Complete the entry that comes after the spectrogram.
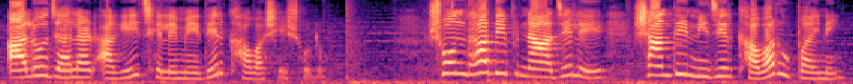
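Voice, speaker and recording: High, bright-voiced woman reading a story. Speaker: audiobook narrator. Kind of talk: scripted literary story narration. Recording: music behind the voice.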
